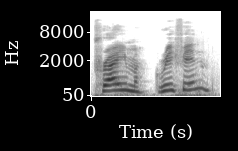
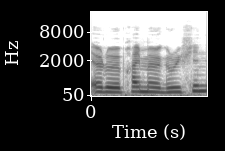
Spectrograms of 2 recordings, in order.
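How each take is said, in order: First: "Prime Griffin" drawn out very slowly with a careful English-sounding accent; English accent attempt. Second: "Prime Griffin" said quickly in French vowels; just drop the name in passing; French-accented English. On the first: Shown as a demonstration. Answering the accent compliment, slow playful English accent. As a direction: savour the English name, showing off the accent. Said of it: "je travaille mon accent ces derniers temps". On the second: Real, not acted. Naming the creature to the team, offhand French pronunciation. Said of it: "j'aime bien ton accent".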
